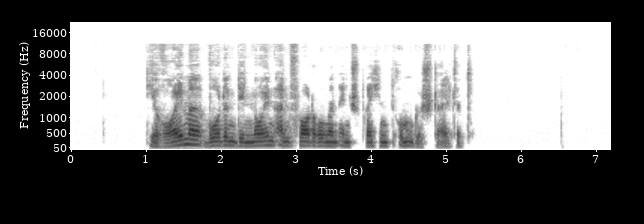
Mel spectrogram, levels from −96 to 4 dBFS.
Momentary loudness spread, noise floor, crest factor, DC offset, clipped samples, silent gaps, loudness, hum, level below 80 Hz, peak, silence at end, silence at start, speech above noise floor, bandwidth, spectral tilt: 13 LU; -83 dBFS; 20 dB; under 0.1%; under 0.1%; none; -24 LUFS; none; -66 dBFS; -6 dBFS; 1.9 s; 1 s; 59 dB; 11.5 kHz; -7 dB/octave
